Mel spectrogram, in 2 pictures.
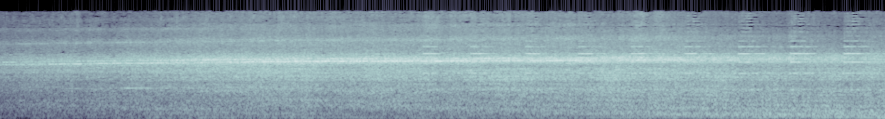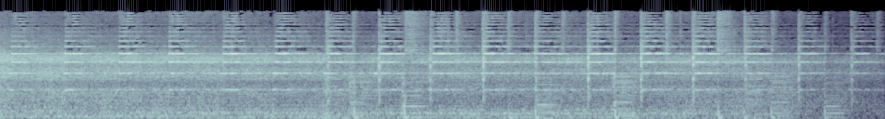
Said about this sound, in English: So let's start at the beginning. You hear that airplane engine and that high-pitched tink, tink, tink sound?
